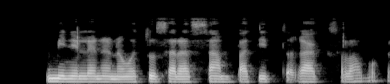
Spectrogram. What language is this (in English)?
Pashto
